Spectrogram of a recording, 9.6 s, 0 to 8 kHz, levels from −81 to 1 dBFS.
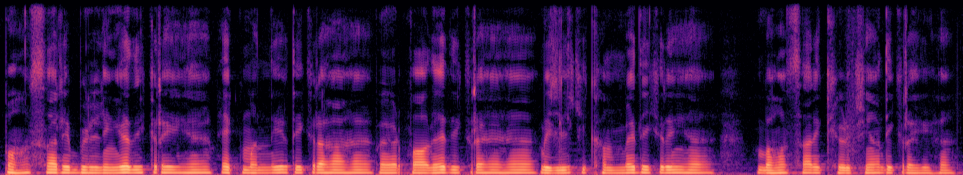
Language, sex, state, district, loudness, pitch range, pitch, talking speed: Hindi, male, Maharashtra, Aurangabad, -17 LUFS, 125-130 Hz, 125 Hz, 175 wpm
